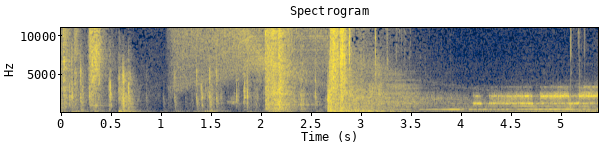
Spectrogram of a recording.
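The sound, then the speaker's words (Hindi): A door is forced open, broken down with several heavy, irregular banging thuds, followed by a low sustained tone as things settle. “लगता है दरवाजा तोड़ना पैना।”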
